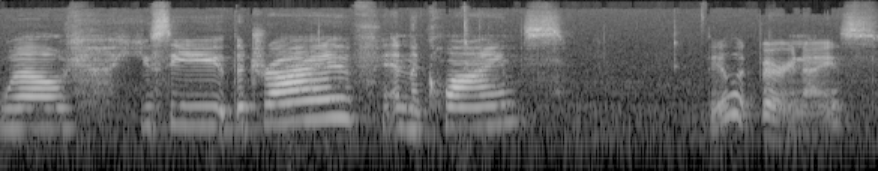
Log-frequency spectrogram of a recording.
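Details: Severe transcortical sensory aphasia, demonstrated: fluent but meaningless reply to a simple spoken direction, showing trouble following directions.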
